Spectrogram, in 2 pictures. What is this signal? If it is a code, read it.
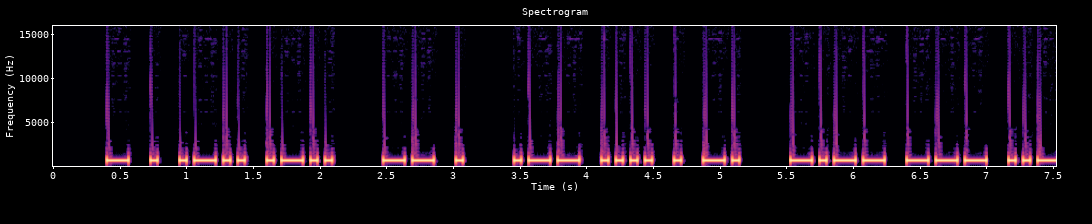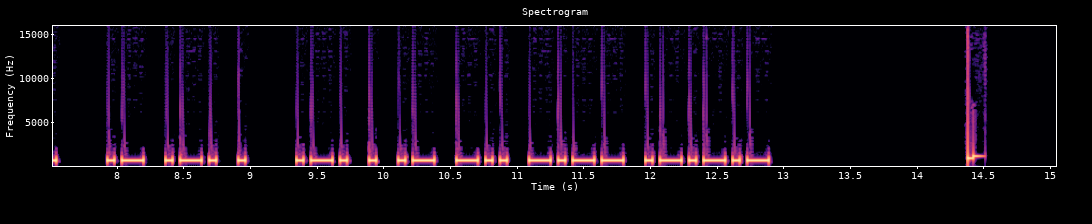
Morse code, heard as a keyed tone, about 22 wpm, 700 Hz. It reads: TELL ME WHEN YOU ARE READY.
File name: practice / 22wpm / Sentences with 2-Word Phrases - 22wpm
